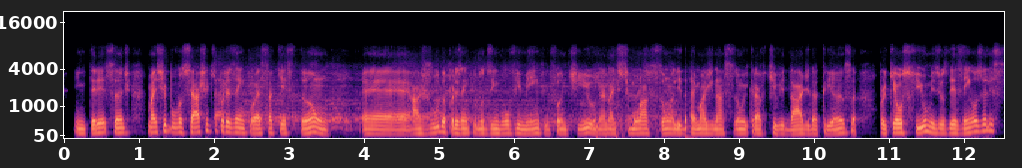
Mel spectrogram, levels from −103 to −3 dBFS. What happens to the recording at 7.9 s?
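A short stall from a late packet occurs at 7.89 to 7.96 s. A packet arrived late and the jitter buffer ran empty, so the receiver held the last sound for 40 ms and then resumed where it left off. Nothing is lost, but the sound drags slightly with a slight buzz or dip.

Feedback echo between two devices is also present at that moment. It runs from 2.01 to 8.49 s, peaking about 15 dB below the speech. A second device in the room replays the call into the microphone, so the speech returns roughly every third of a second, thinner and ringing.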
